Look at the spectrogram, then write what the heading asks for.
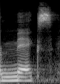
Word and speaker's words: Mx: be accepted so with the sounds of MX being pronounced as mck or mix does this really make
